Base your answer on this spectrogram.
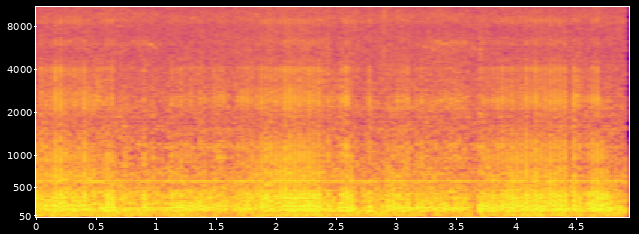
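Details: Lucy, a domestic cat, purring in the morning: a steady low rumble with fine rapid pulsing, continuous through the whole stretch, over faint indoor hiss.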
